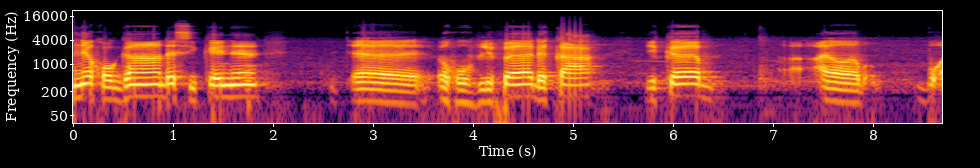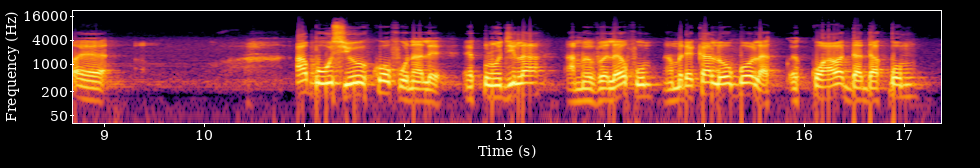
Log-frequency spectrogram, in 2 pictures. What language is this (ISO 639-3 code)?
ewe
